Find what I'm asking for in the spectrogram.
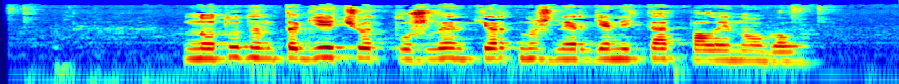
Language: Mari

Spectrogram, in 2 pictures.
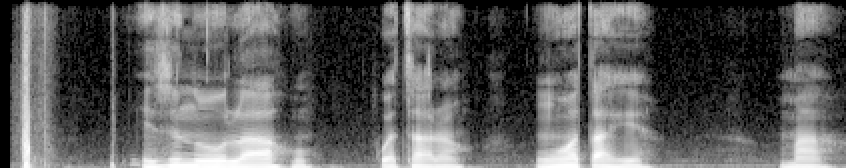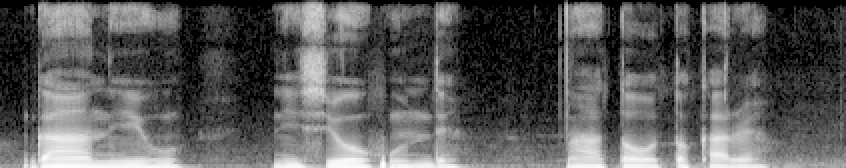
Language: Igbo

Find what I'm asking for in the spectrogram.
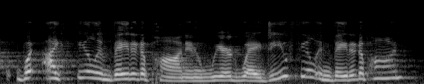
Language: English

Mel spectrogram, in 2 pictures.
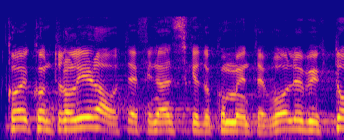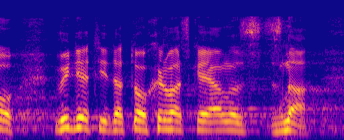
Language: Croatian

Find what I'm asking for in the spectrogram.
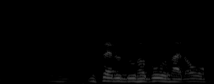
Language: Danish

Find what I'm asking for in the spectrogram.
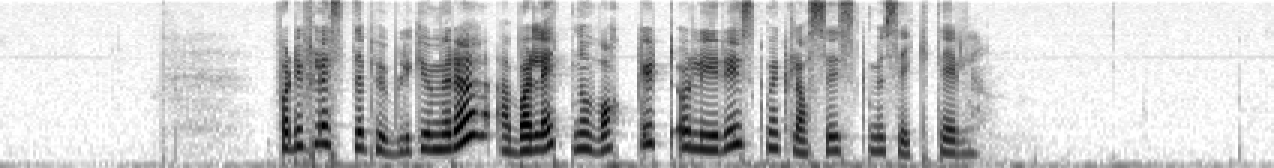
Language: Norwegian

